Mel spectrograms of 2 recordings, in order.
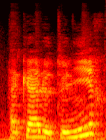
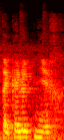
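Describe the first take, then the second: First: The e sounds are pronounced fully. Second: The e sounds are dropped.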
